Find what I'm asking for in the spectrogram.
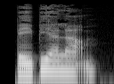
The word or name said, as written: babyalarm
